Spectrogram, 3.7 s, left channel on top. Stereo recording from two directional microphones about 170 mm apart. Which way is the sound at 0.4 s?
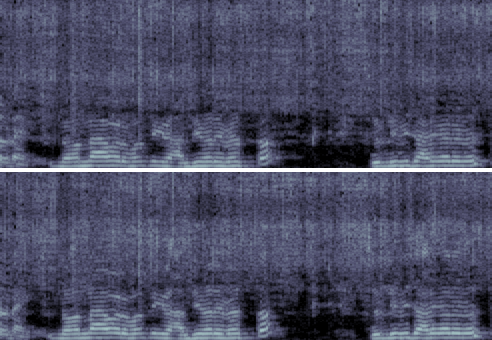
25° right (ahead or behind).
